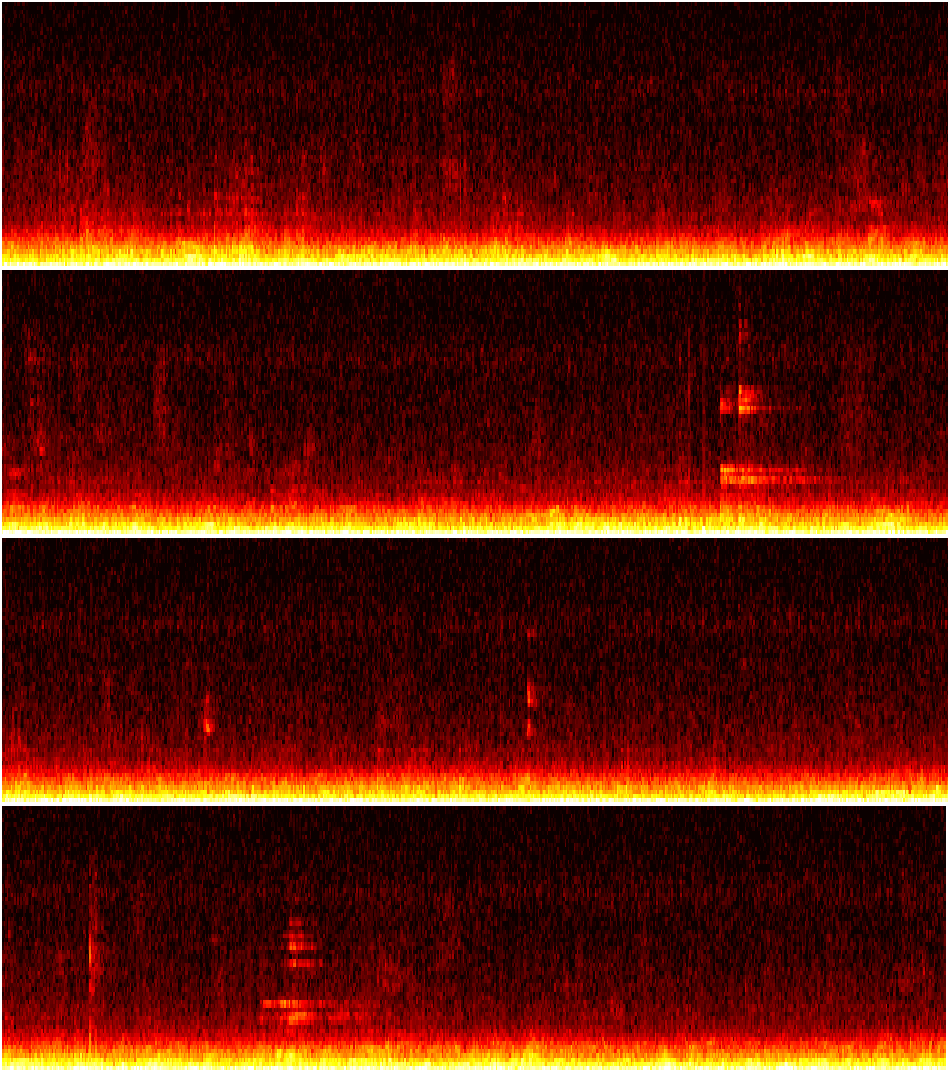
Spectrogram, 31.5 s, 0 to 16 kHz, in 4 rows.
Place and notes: berlin, john-foster-dulles-allee: haus der kulturen der welt, restaurantterrasse - the city, the country & me: terrace of the restaurant at house of the cultures of the world
terrace of the restaurant at house of the cultures of the world short before closing time
the city, the country & me: august 5, 2011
